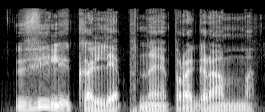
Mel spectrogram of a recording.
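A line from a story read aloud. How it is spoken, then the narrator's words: Gloomy remark. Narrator (Russian): мрачно заметил Рангони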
